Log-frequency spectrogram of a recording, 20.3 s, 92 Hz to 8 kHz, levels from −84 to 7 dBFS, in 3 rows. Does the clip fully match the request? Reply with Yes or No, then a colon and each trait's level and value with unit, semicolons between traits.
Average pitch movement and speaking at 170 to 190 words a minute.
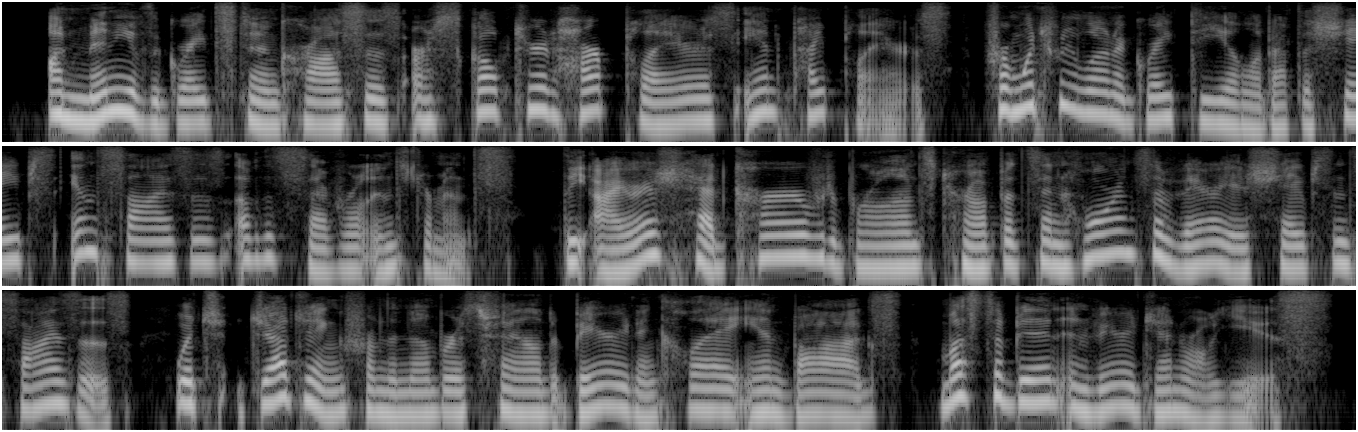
Yes: average, 5.0 semitones; average, 180 wpm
